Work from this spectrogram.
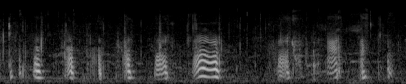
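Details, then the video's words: Nursing Labrador Retriever puppies jostling for milk give short, quick yelps about every third of a second, broken by one longer quavering whine in the middle, with soft squeaks trailing after. "Labrador puppies fighting for milk"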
